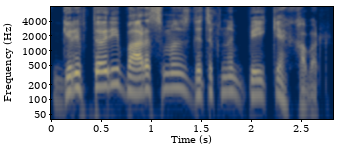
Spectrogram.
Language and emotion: Kashmiri, neutral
